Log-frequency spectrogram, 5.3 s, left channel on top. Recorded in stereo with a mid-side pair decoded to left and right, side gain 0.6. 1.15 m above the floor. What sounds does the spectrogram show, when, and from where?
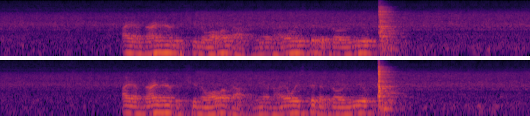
1.2 s a man speaking: 30° right, 1.4 m
3.8 s tapping: 70° right, 1.4 m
